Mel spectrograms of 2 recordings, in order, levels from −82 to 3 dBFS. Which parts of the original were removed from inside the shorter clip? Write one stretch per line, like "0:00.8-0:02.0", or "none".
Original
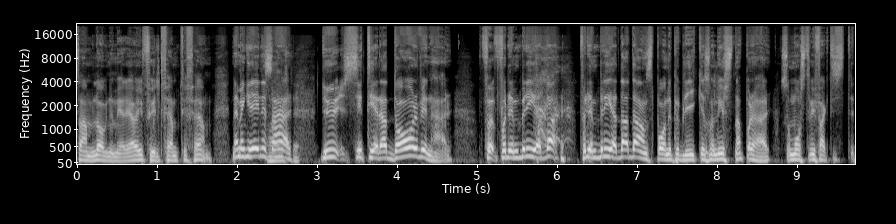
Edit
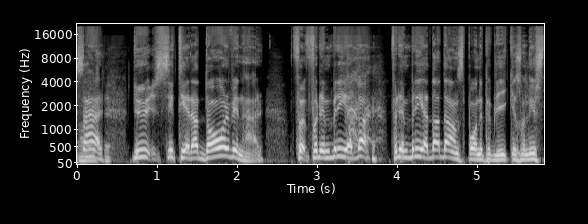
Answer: none

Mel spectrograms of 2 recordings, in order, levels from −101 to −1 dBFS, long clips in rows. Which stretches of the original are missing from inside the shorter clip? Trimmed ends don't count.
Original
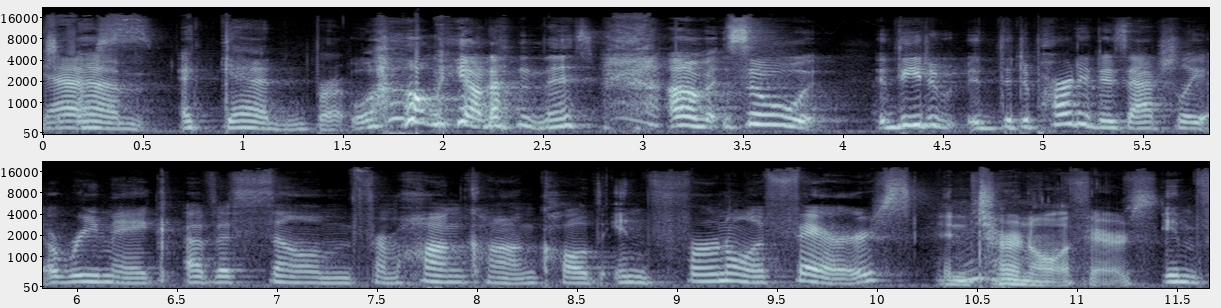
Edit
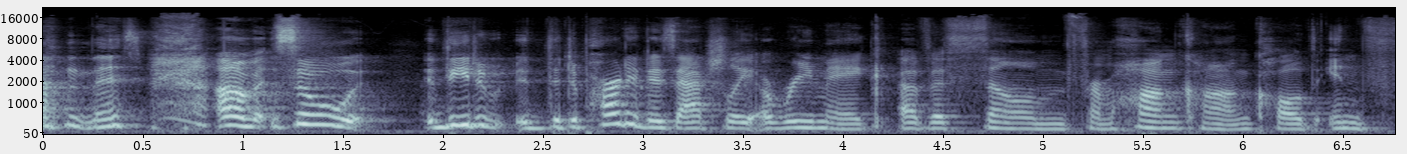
none

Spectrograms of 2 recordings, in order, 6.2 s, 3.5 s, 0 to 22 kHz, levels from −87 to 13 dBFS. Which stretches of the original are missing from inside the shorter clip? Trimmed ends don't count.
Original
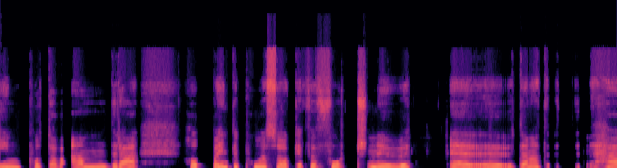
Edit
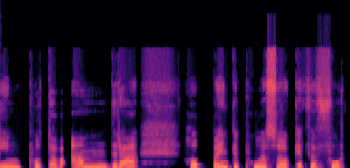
none

